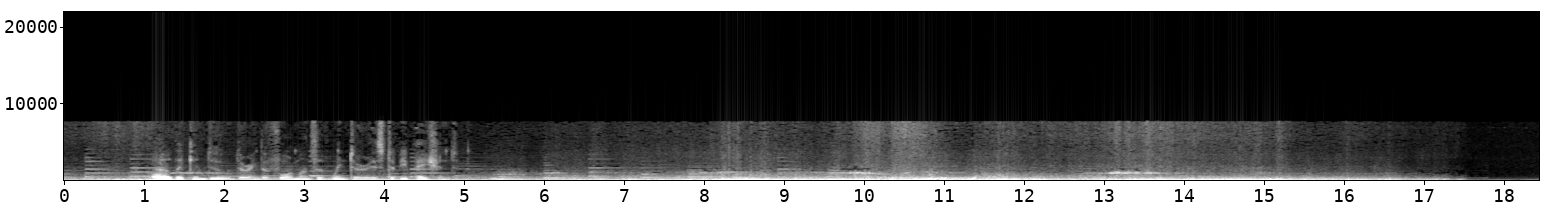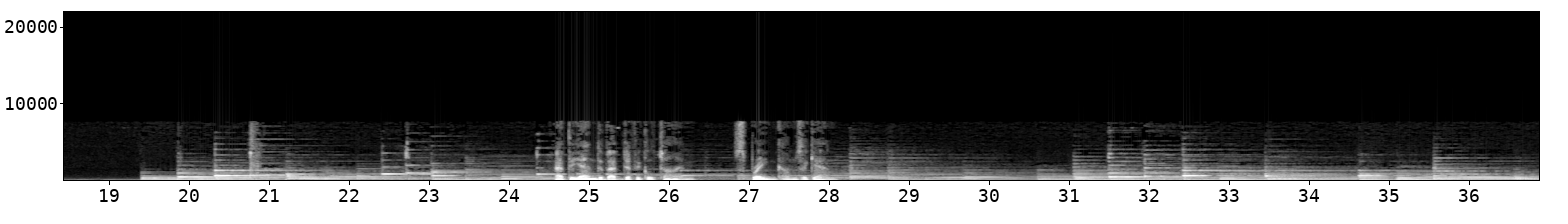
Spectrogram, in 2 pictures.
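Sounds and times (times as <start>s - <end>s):
music: 0.0s - 11.6s, 19.4s - 36.8s
freezing wind blowing over a penguin colony: 0.0s - 17.6s
speech: 1.1s - 5.7s, 24.6s - 28.2s.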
